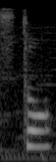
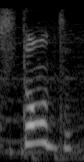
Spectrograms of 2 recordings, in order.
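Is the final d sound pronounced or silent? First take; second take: silent; pronounced. First: The final d sound is left silent. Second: The final d sound is clearly pronounced. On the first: This is how the speaker's own group says it. "Nous on dit un stand" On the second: This is how people from France say it. "vous dites le D à la fin"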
